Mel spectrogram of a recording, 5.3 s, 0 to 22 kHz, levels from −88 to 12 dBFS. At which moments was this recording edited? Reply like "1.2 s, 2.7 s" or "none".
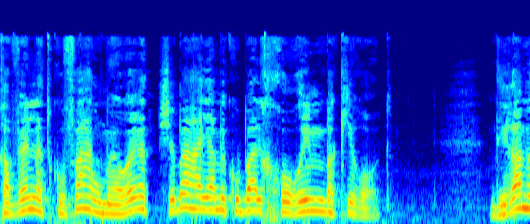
0.9 s, 1.5 s, 2.6 s

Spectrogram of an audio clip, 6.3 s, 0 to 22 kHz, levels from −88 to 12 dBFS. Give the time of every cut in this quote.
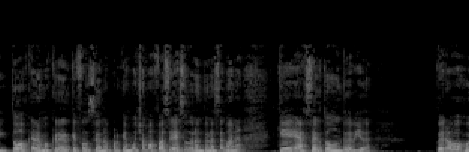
2.3 s, 4.6 s

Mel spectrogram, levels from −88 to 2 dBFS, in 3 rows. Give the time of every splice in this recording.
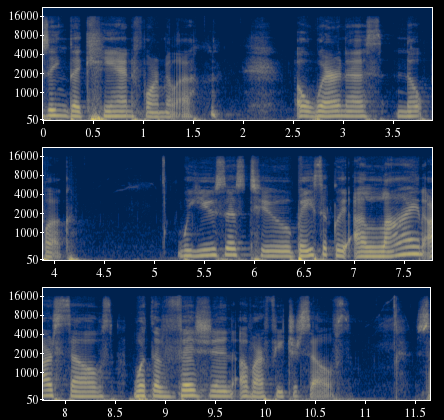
2.5 s, 8.6 s

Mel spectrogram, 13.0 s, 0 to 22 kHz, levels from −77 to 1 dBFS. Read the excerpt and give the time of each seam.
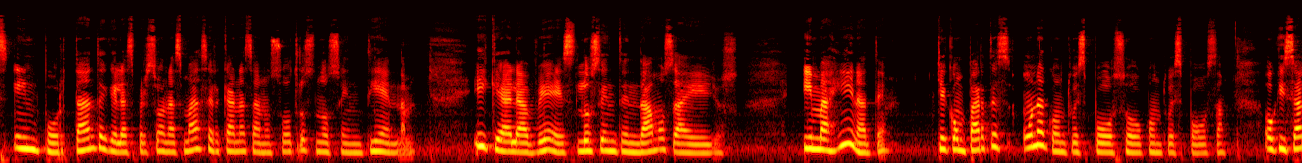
5.8 s, 10.5 s

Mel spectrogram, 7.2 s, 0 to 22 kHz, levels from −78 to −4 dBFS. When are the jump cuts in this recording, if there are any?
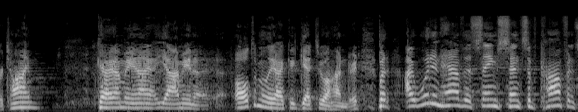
none

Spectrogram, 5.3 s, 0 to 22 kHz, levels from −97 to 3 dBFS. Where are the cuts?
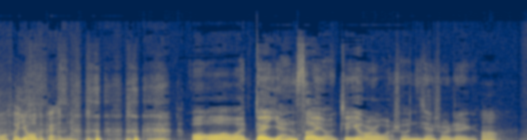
1.8 s

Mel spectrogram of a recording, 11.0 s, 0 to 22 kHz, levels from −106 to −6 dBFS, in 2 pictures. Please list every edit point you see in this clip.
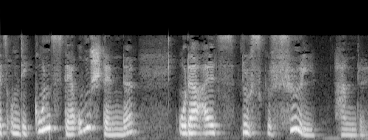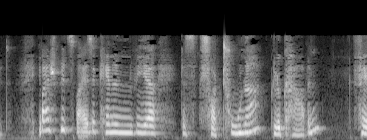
3.6 s, 6.1 s, 8.5 s

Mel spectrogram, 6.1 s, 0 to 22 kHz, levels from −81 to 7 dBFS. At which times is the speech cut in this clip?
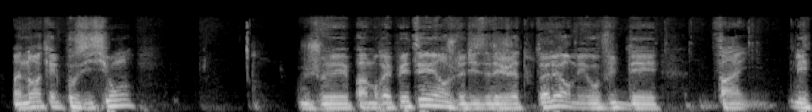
none

